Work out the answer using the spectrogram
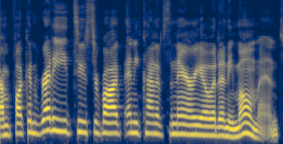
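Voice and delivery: ordinary delivery

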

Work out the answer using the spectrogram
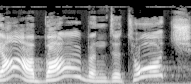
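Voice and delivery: attempted, put-on Dutch accent. Retelling how Corrie ten Boom used to show a torch: attempted Dutch accent. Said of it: "I can't do a Dutch accent".

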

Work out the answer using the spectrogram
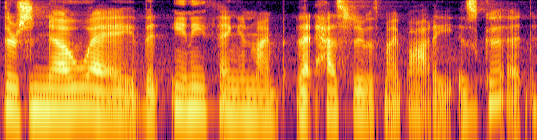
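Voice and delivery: normal talking voice

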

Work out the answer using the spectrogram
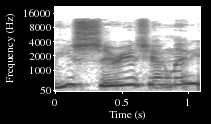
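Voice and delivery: amazed, high voice.

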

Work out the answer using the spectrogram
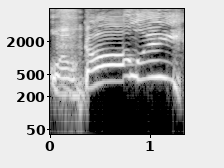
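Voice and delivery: very high Southern drawl with golly stretched out. Asked to do voices on the show, switching into a Gomer Pyle voice.

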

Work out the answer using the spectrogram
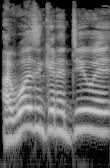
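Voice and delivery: put-on shout, high, held back, protesting tone. Retelling a film scene where a man protests his arrest: imitating someone shouting. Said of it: "when he's shouting".

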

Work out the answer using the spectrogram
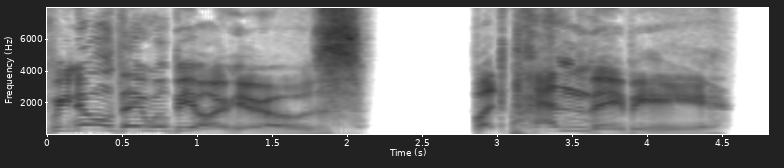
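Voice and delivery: slow, puffed-up, self-important, pompous voice. Voicing a man at a gathering who questions the heroes: pompous man voice. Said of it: "the big pompous man from last night".

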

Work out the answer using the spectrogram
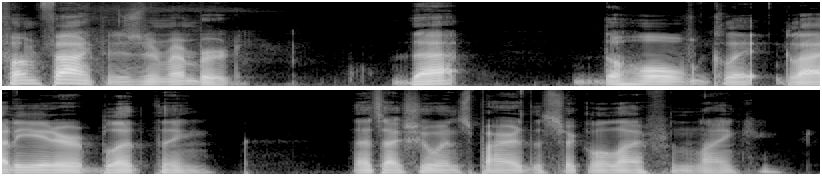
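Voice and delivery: casual, matter-of-fact, nonchalant deadpan delivery. Telling others a made-up fun fact: nonchalant deadpan. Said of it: "you said it nonchalant".

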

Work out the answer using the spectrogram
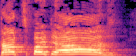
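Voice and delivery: high-pitched, loud shouting. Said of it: "where he's just shouting".

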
